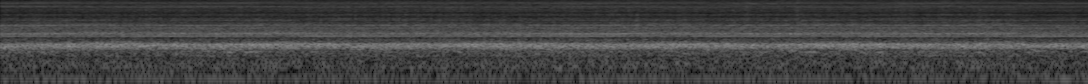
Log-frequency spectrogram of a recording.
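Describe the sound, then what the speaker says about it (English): A heat embossing tool blows hot air steadily to dry a layer of chalk paste, a constant close whooshing hiss with no pauses and no talking. "I use my embossing tool, and I'm just going to dry it."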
